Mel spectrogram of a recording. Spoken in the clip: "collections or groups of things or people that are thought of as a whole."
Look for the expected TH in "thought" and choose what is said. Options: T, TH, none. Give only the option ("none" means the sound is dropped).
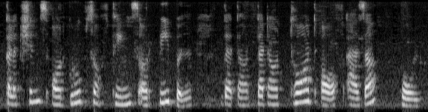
T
